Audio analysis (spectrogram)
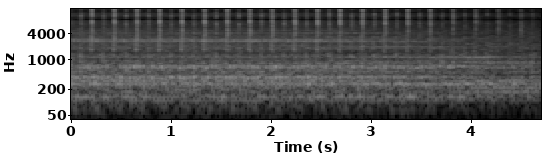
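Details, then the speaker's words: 1950 Wadkin RS8 woodturning lathe running at 44 Hz (about 1,300 rpm): a steady motor hum with a light, even tick about three times a second as the belt joiner crosses the metal pulleys, a normal trait of these old lathes. "But that is a feature of uh of these old lathes that you you get this constant sort of ticking noise."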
